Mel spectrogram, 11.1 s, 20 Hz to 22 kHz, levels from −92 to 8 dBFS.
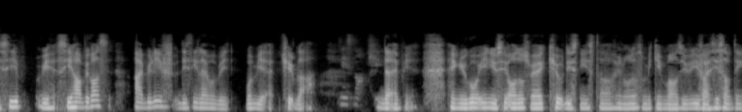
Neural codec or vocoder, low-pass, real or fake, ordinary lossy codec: none; 7.2 kHz; real; MP3, 32 kbps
